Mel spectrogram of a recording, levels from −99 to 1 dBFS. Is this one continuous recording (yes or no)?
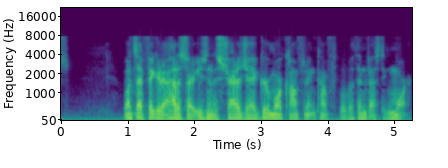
yes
